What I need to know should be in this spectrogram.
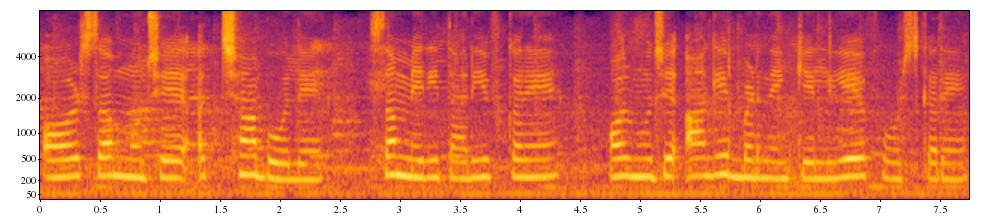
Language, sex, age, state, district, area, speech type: Urdu, female, 18-30, Uttar Pradesh, Gautam Buddha Nagar, urban, spontaneous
